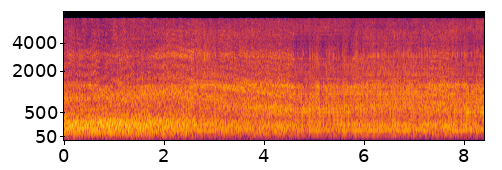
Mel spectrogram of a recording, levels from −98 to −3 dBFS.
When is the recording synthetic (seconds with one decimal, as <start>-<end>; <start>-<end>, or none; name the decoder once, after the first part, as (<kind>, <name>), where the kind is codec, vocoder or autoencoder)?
2.6-3.1 (vocoder, HiFi-GAN); 4.6-7.3; 7.7-8.4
